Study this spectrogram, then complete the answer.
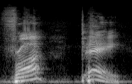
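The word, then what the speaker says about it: frappé: this exact thing yes with the accent over the e that makes it sound like an a so that's frappe yes but read what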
